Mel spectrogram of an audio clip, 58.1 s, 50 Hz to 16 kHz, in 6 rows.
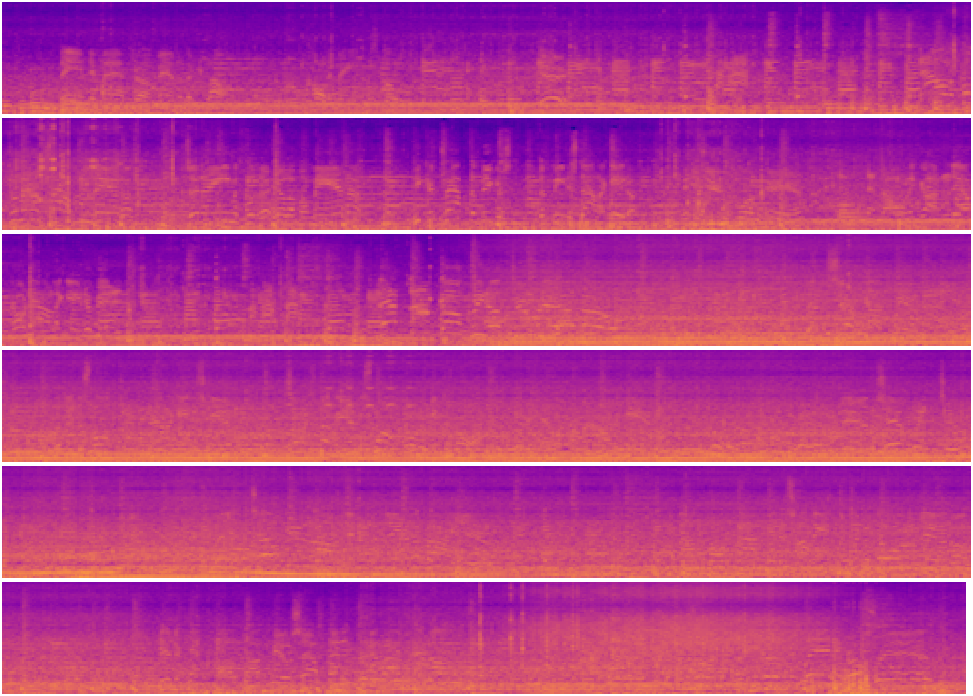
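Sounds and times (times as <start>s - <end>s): boat motor running: 0.0s - 58.0s
water noise: 0.0s - 58.0s
wind noise: 52.6s - 58.0s.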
